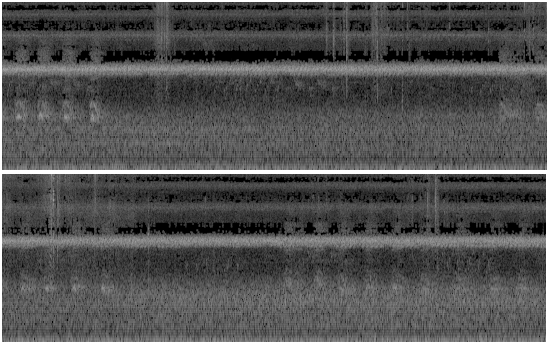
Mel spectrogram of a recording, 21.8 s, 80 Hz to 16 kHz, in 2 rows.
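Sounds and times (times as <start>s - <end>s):
crickets giving a steady high insect trill: 0.0s - 21.7s
crow cawing short hoarse caws: 0.2s - 2.0s, 10.0s - 13.2s, 16.6s - 21.4s.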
